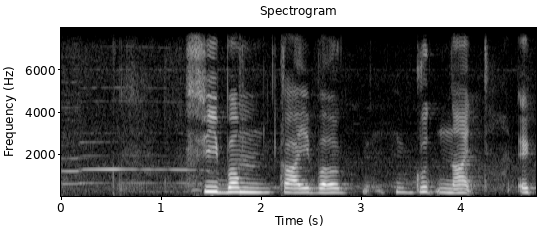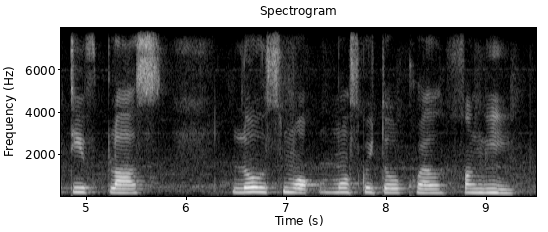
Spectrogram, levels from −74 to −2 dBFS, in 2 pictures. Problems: constant background noise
